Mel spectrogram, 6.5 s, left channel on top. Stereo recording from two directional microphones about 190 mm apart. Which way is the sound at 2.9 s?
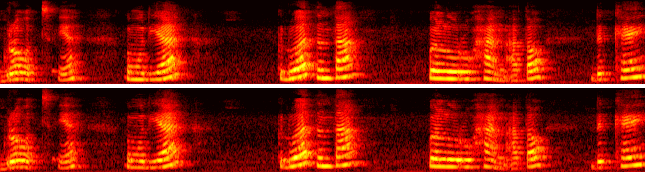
40° left (ahead or behind).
